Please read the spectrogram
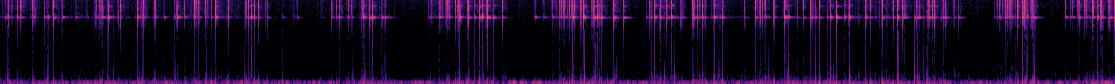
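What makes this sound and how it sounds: A blue vase is tapped and scratched in quick, dense bursts, giving bright clinking, coin-like hits with short rings over a low thumping body. The taps come in clusters separated by brief pauses throughout.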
